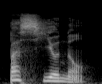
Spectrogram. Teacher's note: here you pronounce the double S because you've got a vowel, so it's really a strong one.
